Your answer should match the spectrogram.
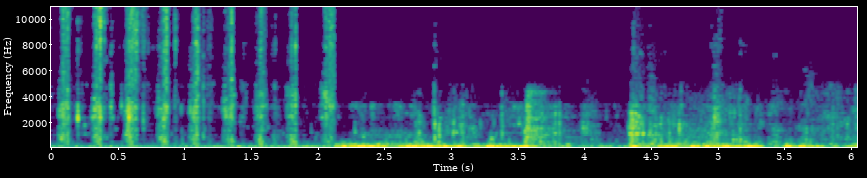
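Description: A knife scraping the scales off a fish, in quick, even strokes of about six or seven a second. About two seconds in, the scraping gives way to loud, uneven low rumbling.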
